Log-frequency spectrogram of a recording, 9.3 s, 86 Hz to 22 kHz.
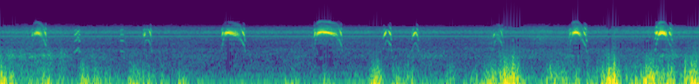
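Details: Royal albatrosses at the colony in the dark before dawn give sharp, hollow bill clacks in short bursts every second or two, over low wind rumble. A startled chick clacks defensively as its mother arrives at the nest, and she clacks back. Recorded 1 June 2024.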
